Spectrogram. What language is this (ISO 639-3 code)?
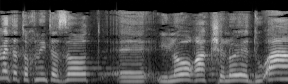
heb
